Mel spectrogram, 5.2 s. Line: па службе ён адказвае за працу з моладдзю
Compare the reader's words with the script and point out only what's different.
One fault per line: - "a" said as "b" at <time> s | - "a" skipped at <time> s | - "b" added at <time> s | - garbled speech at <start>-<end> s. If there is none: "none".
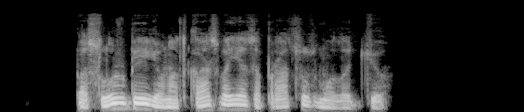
none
